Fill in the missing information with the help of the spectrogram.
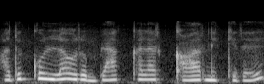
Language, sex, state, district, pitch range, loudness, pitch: Tamil, female, Tamil Nadu, Nilgiris, 205-245 Hz, -14 LUFS, 220 Hz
